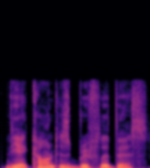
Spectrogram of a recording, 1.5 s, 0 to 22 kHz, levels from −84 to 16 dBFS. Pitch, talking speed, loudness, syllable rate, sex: 150 Hz, 200 wpm, -16 LUFS, 5.0 syllables/s, male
